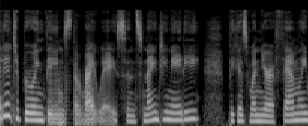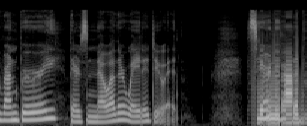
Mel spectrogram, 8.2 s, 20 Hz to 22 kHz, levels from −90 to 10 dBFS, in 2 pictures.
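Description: From 0.66 to 1.25 s and again from 7.38 s to the end, the speech turns into a robotic sound from repeated short buffers: a rigid metallic buzz near 134 Hz. This likely comes from a segment of about 7.5 ms being looped for most of each stretch while the real audio is dropped.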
